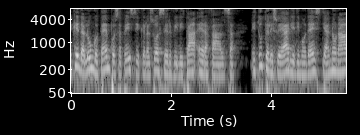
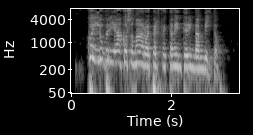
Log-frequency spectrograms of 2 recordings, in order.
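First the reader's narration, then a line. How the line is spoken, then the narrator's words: Exclaimed. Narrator (Italian): esclamò Uriah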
